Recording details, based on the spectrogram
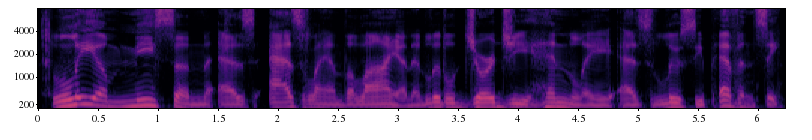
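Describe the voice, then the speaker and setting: Male host for story program: lively melodic delivery, mid-pitched, emphatic pauses, close dry studio. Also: dry recording. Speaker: radio show host. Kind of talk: scripted storytelling-show introduction.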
